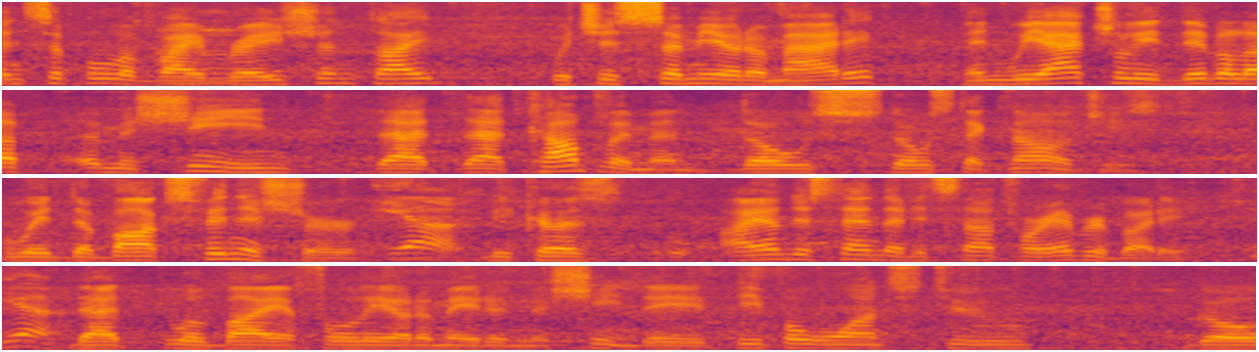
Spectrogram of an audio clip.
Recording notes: interview recorded on-site at the CWCBExpo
